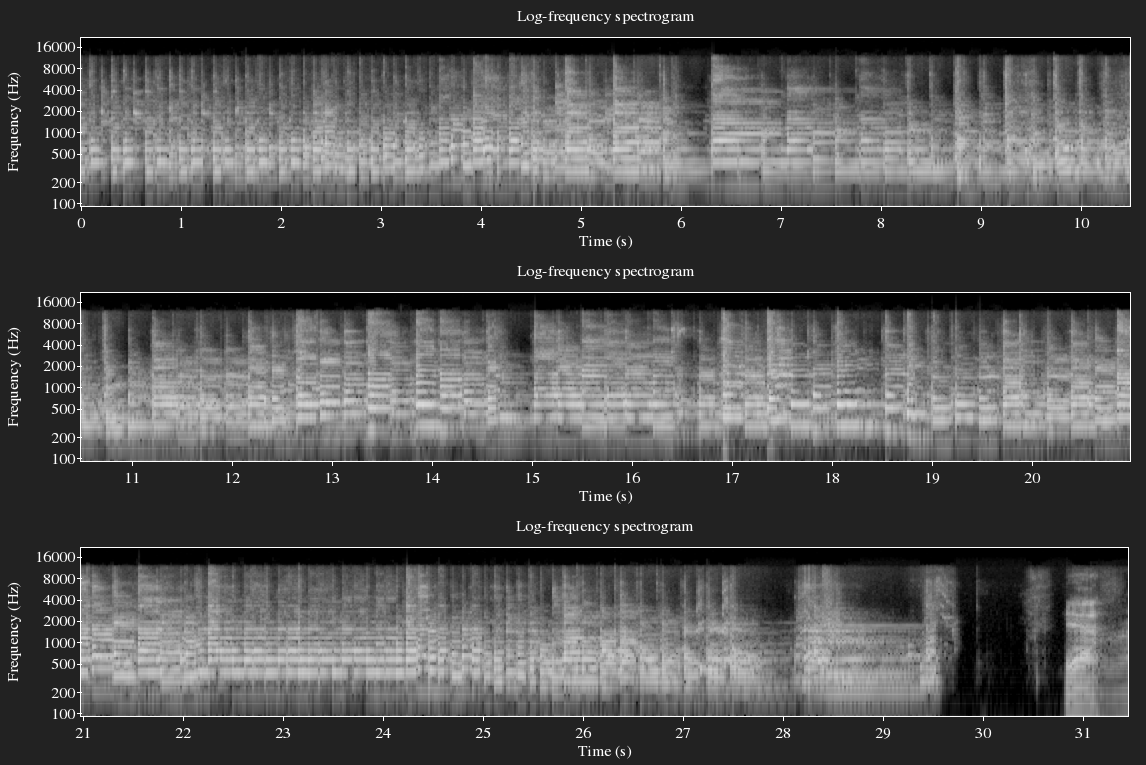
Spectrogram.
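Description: Deering six-string banjo played solo in a fast run of rapid picked notes in a double down-up picking pattern, ending with a final chord that rings out and dies away near the end.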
